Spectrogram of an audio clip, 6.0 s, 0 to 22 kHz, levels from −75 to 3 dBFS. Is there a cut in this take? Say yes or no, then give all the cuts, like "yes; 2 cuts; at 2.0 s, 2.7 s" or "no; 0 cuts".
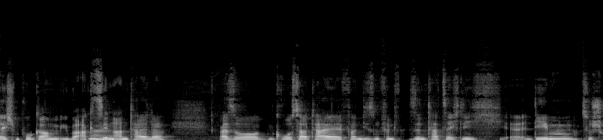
yes; 1 cut; at 4.0 s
